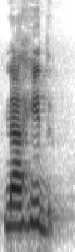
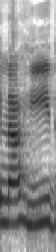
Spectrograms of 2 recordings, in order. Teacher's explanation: ही 2 हरकत लंबा करके बोलेंगे तो वो नाम से ही बोला जाएगा। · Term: या मद्दा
